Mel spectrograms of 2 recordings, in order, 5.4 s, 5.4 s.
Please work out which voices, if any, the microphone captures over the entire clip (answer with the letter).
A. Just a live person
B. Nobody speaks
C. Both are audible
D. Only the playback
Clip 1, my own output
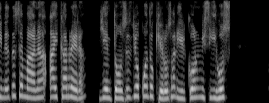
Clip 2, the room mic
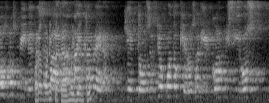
C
